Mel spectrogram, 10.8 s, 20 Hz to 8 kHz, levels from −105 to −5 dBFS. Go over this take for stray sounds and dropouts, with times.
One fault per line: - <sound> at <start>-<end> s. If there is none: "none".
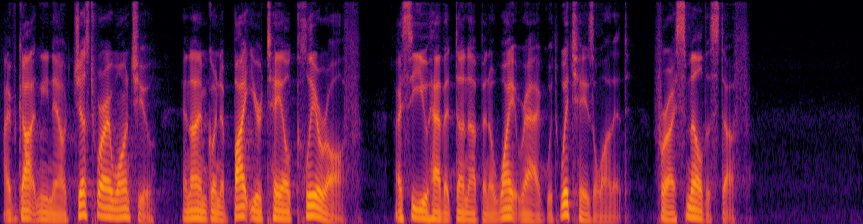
none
